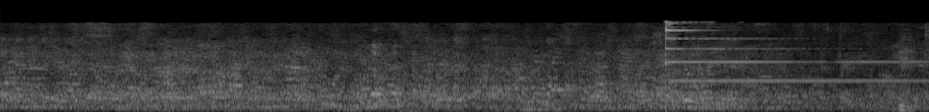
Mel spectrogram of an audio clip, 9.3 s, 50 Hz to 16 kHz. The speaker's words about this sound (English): I'll let you know when we're about midway by hitting the bell. So you'll have about 2 minutes per person.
